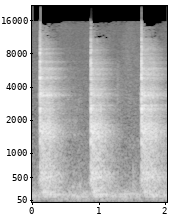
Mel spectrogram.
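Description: Wooden gavel struck three times, about three-quarters of a second apart, each knock ringing briefly: the moderator's gavel formally sealing a motion just declared carried.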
